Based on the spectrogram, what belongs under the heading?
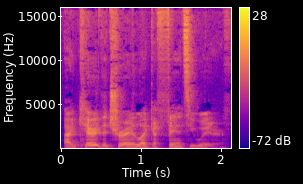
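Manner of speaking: plain reading voice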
